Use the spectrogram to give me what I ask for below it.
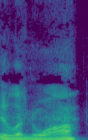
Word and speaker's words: Illinois: It's pronounced Illinois.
